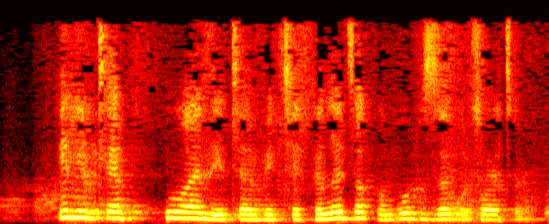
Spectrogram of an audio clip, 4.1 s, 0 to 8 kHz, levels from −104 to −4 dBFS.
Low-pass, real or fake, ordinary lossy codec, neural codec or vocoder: 7.2 kHz; fake; MP3, 32 kbps; codec, 16 kHz, 1.1 kbps, Voila-Tokenizer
